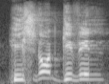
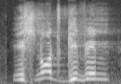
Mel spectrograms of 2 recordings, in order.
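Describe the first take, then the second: No difference in how they are said.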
